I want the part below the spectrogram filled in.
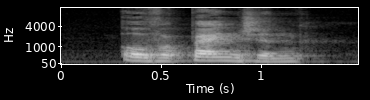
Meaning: to ponder, to contemplate
- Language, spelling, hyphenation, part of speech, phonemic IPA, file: Dutch, overpeinzen, over‧pein‧zen, verb, /ˌoː.vərˈpɛi̯n.zə(n)/, Nl-overpeinzen.ogg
